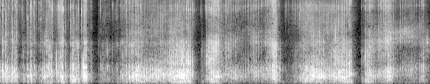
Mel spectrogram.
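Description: Long nails rapidly scratch and tap across the rows of small silver metal studs covering a hollow black fabric handbag. This produces dense, crackling, zipper-like scraping in several bursts, separated by brief near-silent pauses.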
